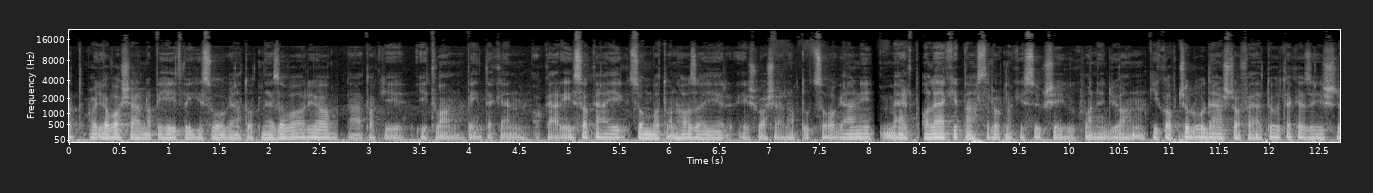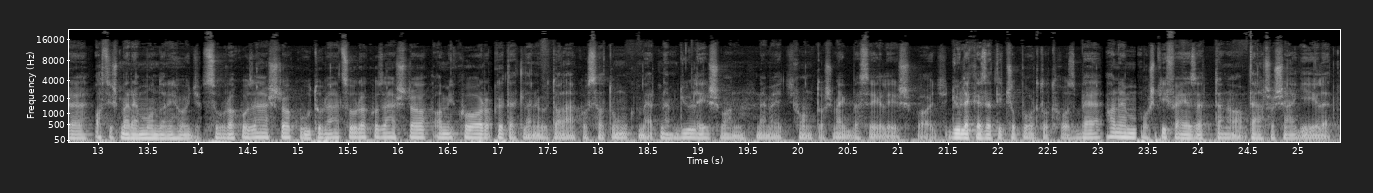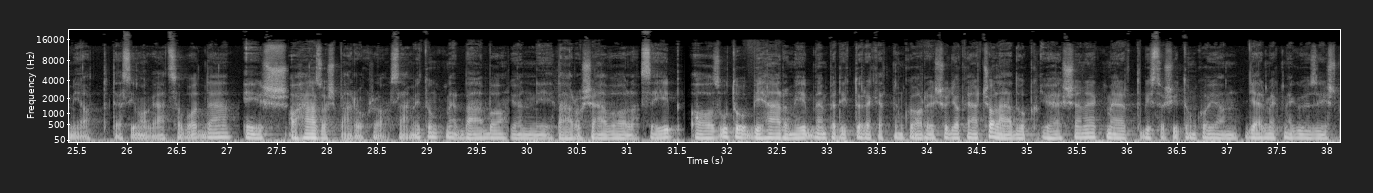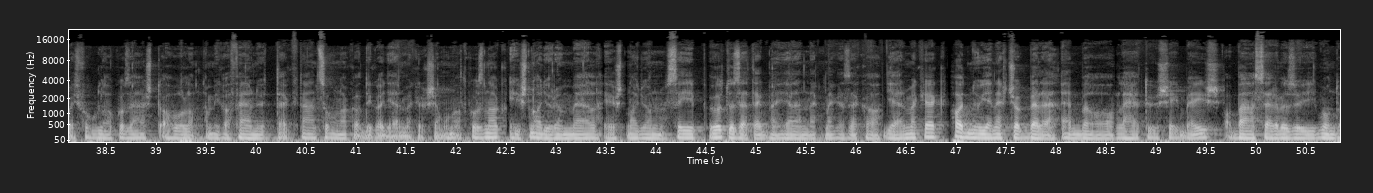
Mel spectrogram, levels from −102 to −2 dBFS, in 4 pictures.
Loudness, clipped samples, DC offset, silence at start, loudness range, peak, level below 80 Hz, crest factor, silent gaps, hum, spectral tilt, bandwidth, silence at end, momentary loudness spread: -28 LUFS; under 0.1%; under 0.1%; 0 s; 4 LU; -8 dBFS; -40 dBFS; 18 dB; none; none; -6 dB/octave; 15 kHz; 0 s; 8 LU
